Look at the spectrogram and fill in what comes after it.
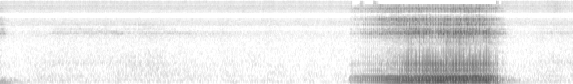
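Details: Indian man snoring: one loud, rough, low-pitched snore on an in-breath after a quiet stretch.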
